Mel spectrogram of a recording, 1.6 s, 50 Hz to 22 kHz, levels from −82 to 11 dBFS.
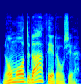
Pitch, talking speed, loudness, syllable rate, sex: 130 Hz, 185 wpm, -15 LUFS, 4.6 syllables/s, male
